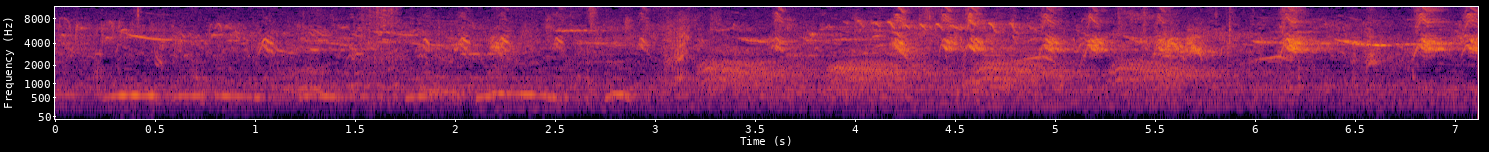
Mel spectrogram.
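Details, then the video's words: An American Crow on 28 February 2026 gives an unusual low, wavering, coo-like 'coo-honk' phrase repeated over about three seconds, while small birds chirp and twitter high in the background. "American Crow making an interesting sound"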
